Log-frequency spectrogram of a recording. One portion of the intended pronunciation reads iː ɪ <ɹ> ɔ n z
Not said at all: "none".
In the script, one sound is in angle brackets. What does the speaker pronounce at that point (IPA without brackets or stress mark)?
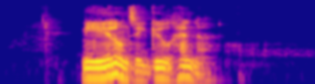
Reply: l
